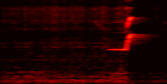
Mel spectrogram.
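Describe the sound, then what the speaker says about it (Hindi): A pet parrot gives one short, rising whistle, a bright sweep near the end, heard close against a quiet outdoor background with no talking. "मिट्ठू सीटी कर रहा है। सीटी सीटी बोलता है"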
